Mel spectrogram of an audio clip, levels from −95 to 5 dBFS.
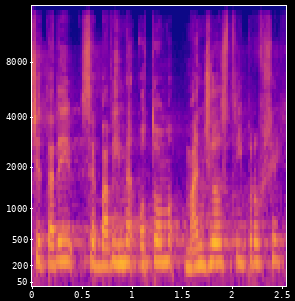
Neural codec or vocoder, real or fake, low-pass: vocoder, 44.1 kHz, 128 mel bands every 256 samples, BigVGAN v2; fake; 14.4 kHz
